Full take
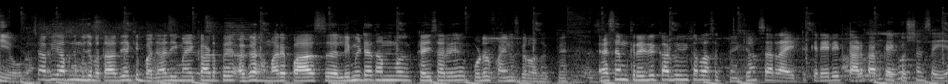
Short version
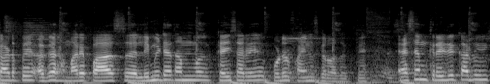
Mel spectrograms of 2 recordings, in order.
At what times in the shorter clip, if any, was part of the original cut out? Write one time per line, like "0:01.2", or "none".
none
